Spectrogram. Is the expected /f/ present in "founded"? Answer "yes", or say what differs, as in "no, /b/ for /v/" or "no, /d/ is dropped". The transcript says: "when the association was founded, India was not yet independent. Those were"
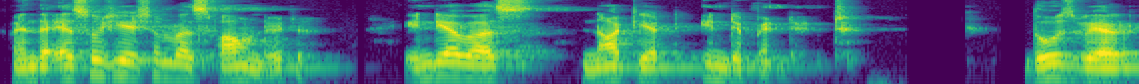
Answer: yes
